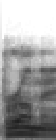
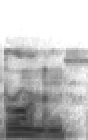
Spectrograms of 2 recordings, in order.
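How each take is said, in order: First: The name has no r after the first vowel. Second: The name has an r after the first vowel. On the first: The speaker calls it wrong. "it's not Broman" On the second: The speaker calls it right. "It's uh, Brorman. ... B R O R man"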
